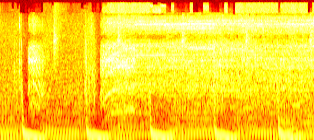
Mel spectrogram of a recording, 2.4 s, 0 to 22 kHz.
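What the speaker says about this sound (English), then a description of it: "we can begin taking the speaker apart by removing 8 screws that hold the enclosure together" A power screwdriver backs out the screws holding together the enclosure of a Marshall Willen II portable speaker, giving several short whirring bursts in a steady rhythm, close and clear with no talking.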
